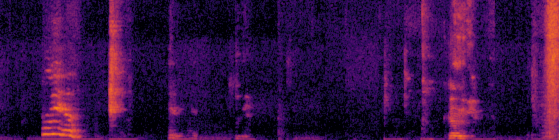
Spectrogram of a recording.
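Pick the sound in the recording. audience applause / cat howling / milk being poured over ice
cat howling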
